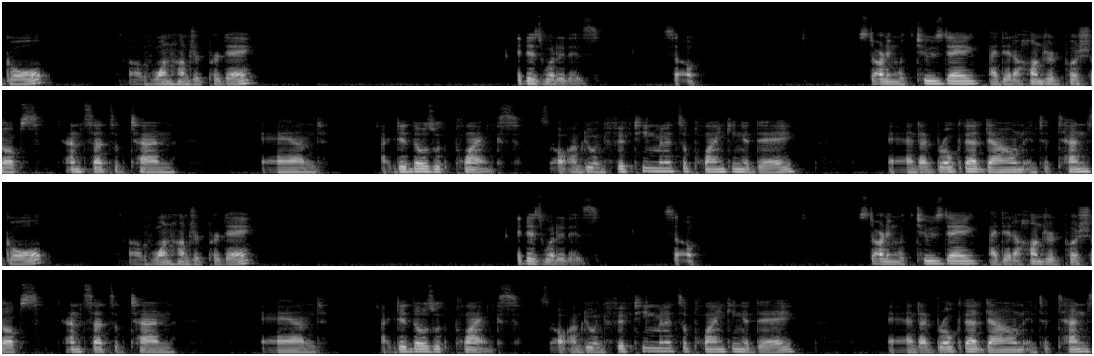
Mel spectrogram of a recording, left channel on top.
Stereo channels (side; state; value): both; normal; correlation 0.84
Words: goal of 100 per day. It is what it is. So, starting with Tuesday, I did 100 push-ups, 10 sets of 10, and I did those with planks. So I'm doing 15 minutes of planking a day, and I broke that down into 10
